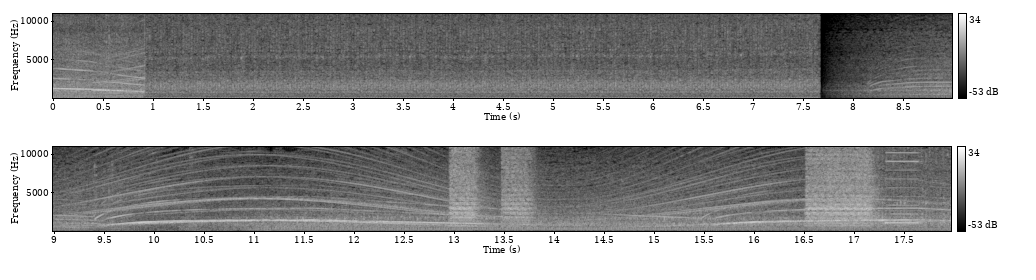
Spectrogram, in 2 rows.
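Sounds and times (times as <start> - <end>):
siren wailing: 0.0 - 1.0, 8.1 - 17.9
heavy engine humming: 0.0 - 3.2.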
